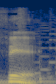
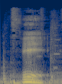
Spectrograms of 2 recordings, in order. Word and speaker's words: Feux: Actually, I had to get some help from Google Translate to help me pronounce that properly. Fu. F-E-U-X. Fu.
